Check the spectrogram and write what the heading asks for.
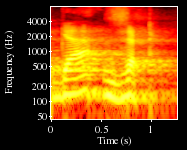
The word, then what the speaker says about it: gazette: Here the second syllable begins with the letter Z. That's why we need to put the stress mark on Z. Gazette.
